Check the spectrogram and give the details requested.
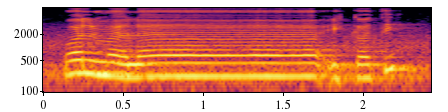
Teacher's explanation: لام کے اوپر کھڑی زبر بھی ہے اور مد بھی ہے، اس لیے اس کو لمبا ادا کریں گے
